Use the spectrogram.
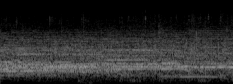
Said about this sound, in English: Come on, give Jesus a great big hand clap.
